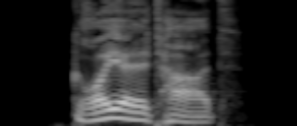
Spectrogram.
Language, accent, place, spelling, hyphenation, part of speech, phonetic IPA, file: German, Germany, Berlin, Gräueltat, Gräu‧el‧tat, noun, [ˈɡʁɔɪ̯əlˌtaːt], De-Gräueltat.ogg
- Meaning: atrocity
